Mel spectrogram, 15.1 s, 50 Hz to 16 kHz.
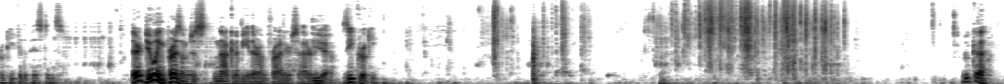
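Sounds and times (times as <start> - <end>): card pack wrapper crinkling and tearing: 7.2 - 8.8, 9.7 - 12.8.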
